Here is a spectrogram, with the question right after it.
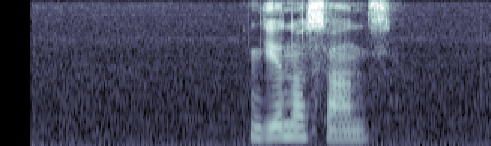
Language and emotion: Russian, neutral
